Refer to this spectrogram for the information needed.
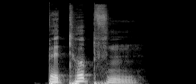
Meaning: to dab
- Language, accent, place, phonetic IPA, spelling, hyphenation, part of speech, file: German, Germany, Berlin, [bəˈtʊpfn̩], betupfen, be‧tup‧fen, verb, De-betupfen.ogg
